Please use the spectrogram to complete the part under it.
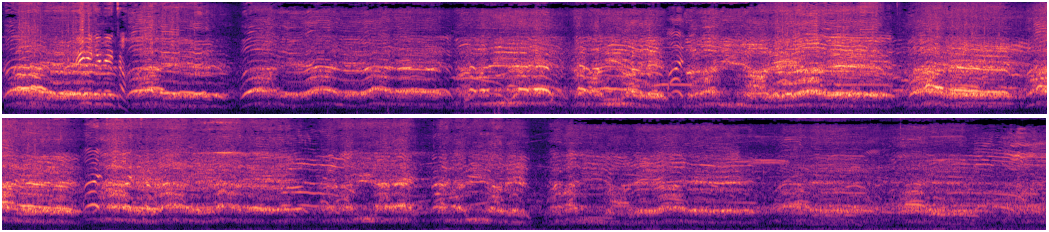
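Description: A large crowd of fans chants and sings loudly close by.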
